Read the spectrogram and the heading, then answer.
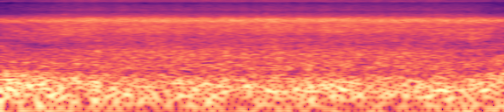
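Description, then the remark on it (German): A steady, loud roar of the Mille river's water rushing beneath an old mill, now an excursion restaurant, dense and unbroken like a torrent, with no voices over it. “Da hat die Mille tosen unter mir. Da ist ganz schön viel Wasser, was da jetzt durchgeht.”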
